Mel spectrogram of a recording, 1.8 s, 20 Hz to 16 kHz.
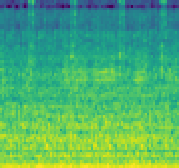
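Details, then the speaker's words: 2010 GMC Acadia 3.6 L after timing chain, sprocket and VVT actuator replacement plus new radiator fans, idling while bleeding air from the cooling system: smooth low rumble, no knocks or misses, with audible brand-new Bosch high-pressure fuel pump sound. "And you can hear that high pressure pump, you know. Kind of a different sound I've never heard on an engine before. It's a brand new pump, it's a Bosch pump,"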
